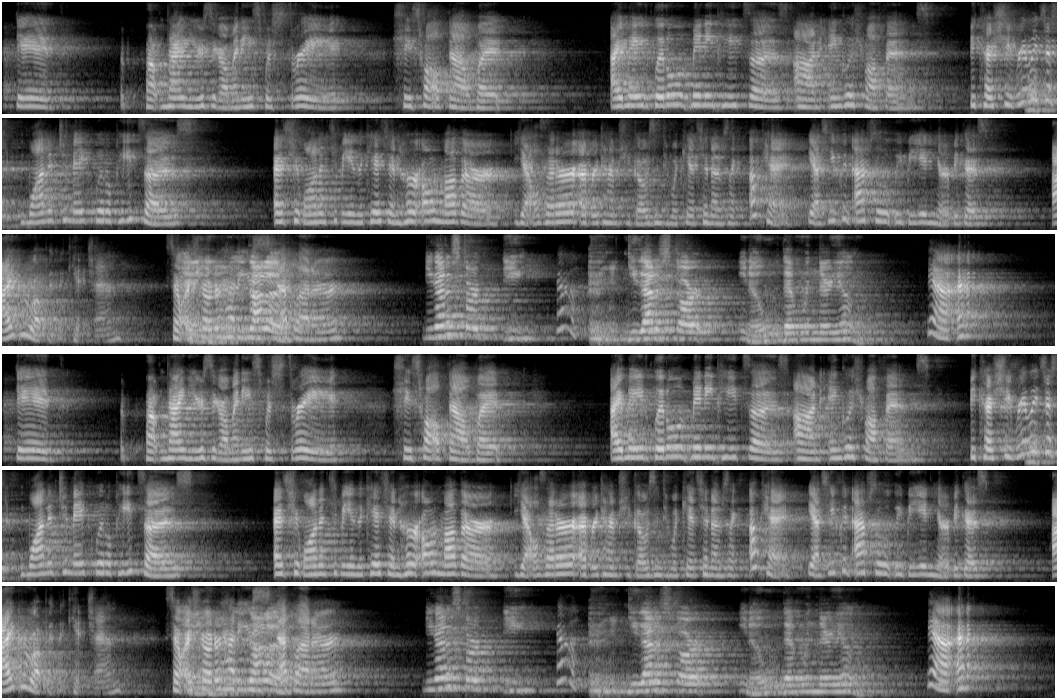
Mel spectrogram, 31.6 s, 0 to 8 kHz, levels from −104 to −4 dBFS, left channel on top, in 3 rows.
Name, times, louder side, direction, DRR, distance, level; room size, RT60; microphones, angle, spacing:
voice 1, 0.1-0.5 1.4-3.3 3.9-5.0 6.1-9.2 9.8-12.4 13.3-20.3 21.0-22.3 22.8-24.5 26.6-26.8 30.3-30.8, right 3 dB, 20° right, 5 dB, 1.2 m, -30 dB
voice 2, 22.9-23.9 25.3-26.3 27.0-28.1 28.5-29.7, left 3 dB, 35° left, 8 dB, 3.3 m, -31 dB
25.0 x 19.5 x 6.7 m, 1.4 s
head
